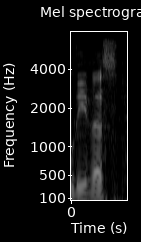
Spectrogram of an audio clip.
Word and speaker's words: Levis: I'll just bring up will Lis maybe it's will Levis I'll try and iron that out and get you guys updated make sure I start pronouncing that appropriately but RIS he performed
